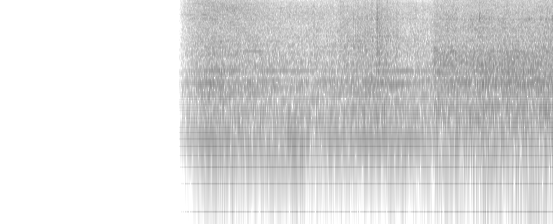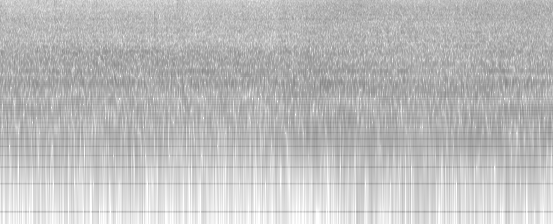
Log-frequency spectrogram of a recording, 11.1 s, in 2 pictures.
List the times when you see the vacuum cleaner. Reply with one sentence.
The vacuum cleaner can be heard from 1.8 to 11.0 s.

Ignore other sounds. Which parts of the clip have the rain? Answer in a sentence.
The rain can be heard from 3.2 to 11.0 s.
